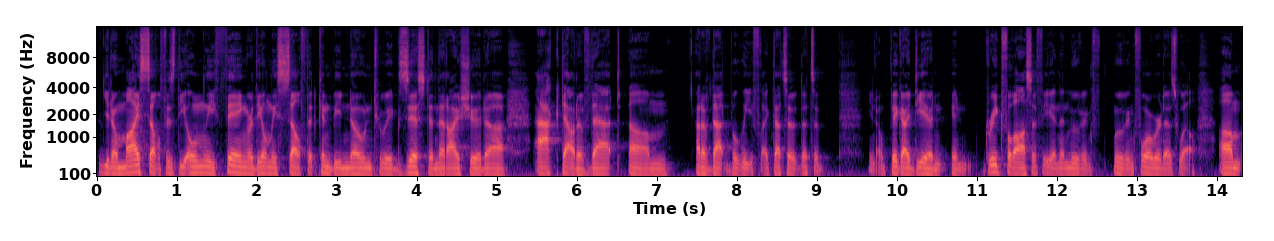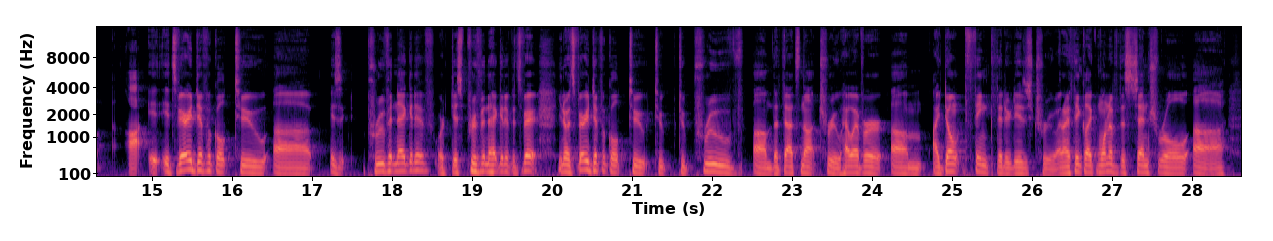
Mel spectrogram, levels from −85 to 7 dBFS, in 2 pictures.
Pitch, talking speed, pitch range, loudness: 110 Hz, 210 wpm, 100-125 Hz, -26 LUFS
